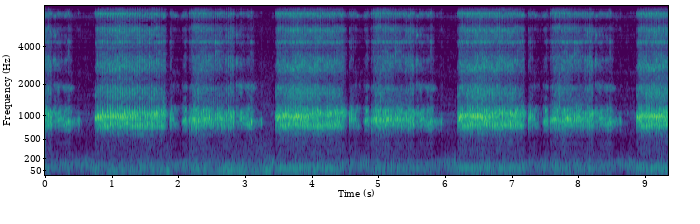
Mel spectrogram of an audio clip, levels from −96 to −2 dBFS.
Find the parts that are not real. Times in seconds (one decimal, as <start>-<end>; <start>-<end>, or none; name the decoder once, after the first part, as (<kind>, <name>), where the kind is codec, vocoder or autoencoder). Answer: 0.0-0.8 (vocoder, HiFi-GAN); 1.9-2.5; 3.4-9.4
